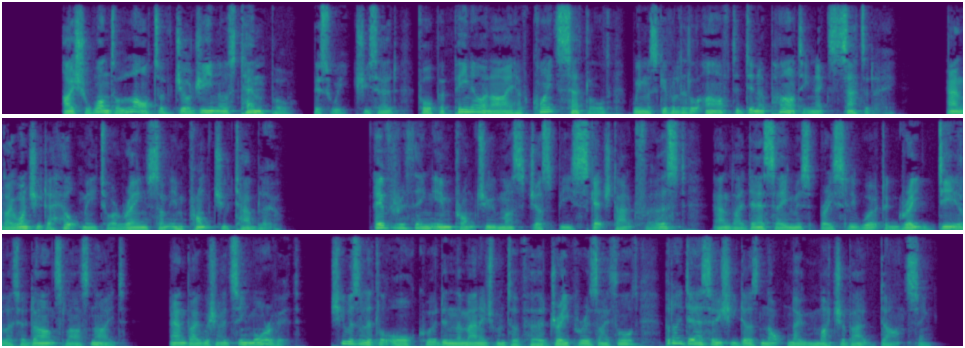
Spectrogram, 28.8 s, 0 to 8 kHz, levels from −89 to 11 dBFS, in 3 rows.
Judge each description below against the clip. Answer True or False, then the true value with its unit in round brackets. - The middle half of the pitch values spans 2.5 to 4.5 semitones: False (4.9 semitones)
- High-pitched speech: False (105 Hz)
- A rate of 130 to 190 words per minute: False (200 wpm)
